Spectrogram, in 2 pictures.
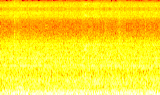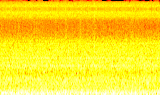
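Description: Steady low rumbling background noise with no clear single source.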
